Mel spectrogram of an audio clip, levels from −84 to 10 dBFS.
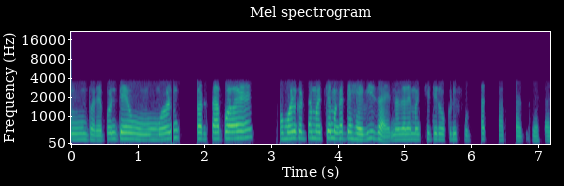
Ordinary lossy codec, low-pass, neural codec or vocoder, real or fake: none; 3.6 kHz; none; real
